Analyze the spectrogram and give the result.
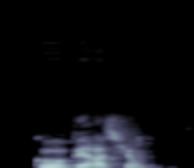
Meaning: cooperation
- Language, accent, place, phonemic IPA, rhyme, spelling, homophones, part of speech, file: French, France, Lyon, /kɔ.ɔ.pe.ʁa.sjɔ̃/, -ɔ̃, coopération, coopérations, noun, LL-Q150 (fra)-coopération.wav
